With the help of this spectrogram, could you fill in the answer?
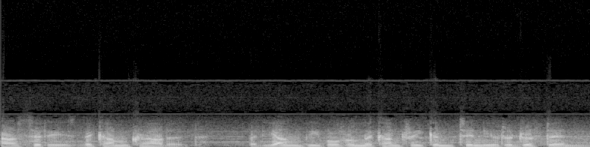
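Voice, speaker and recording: With music in the background, a man speaks at a very fast pace. His pitch is fairly low, with ordinary variation. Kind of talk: political ad narration.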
